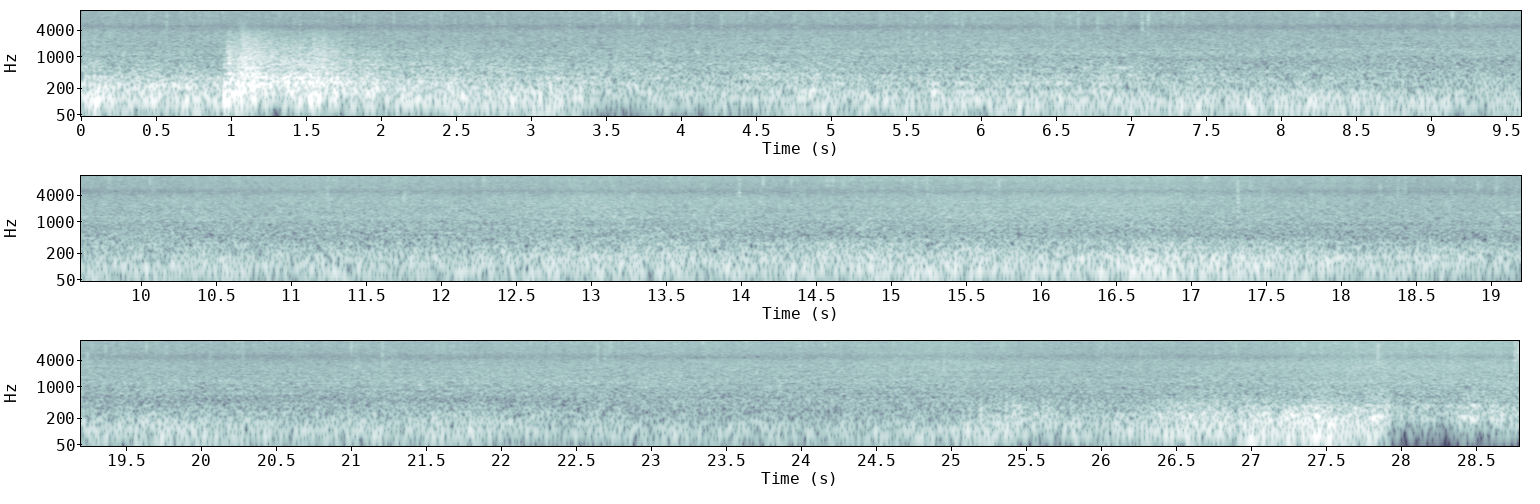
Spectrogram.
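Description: Heavy rain pouring steadily over a low rumble, with a louder surge about a second in and again near the end.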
